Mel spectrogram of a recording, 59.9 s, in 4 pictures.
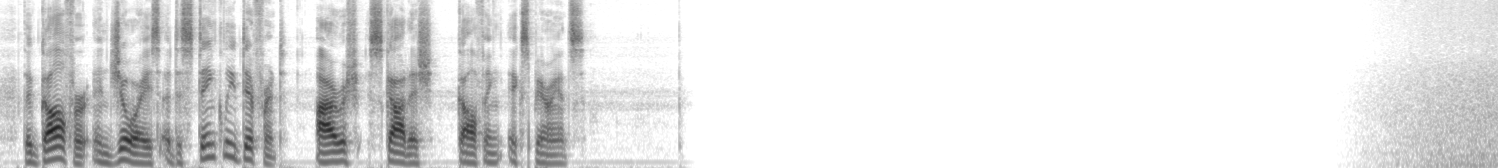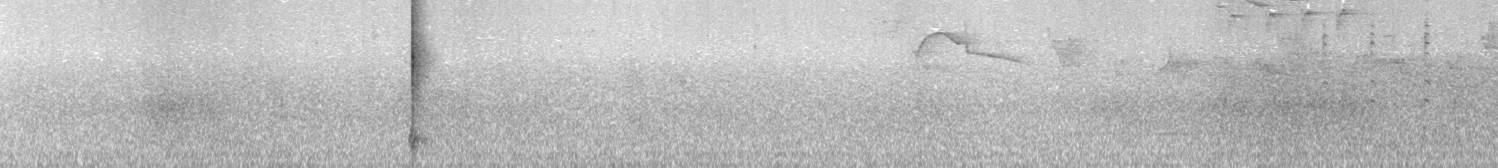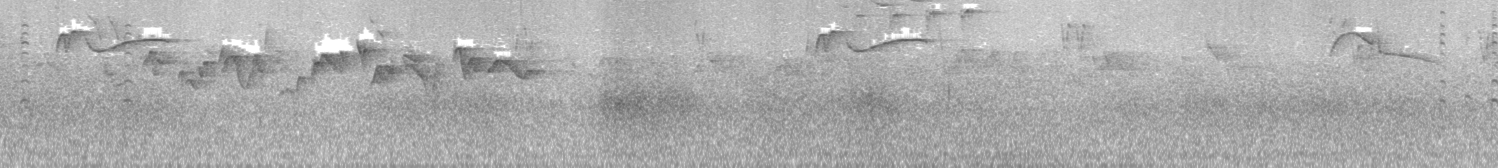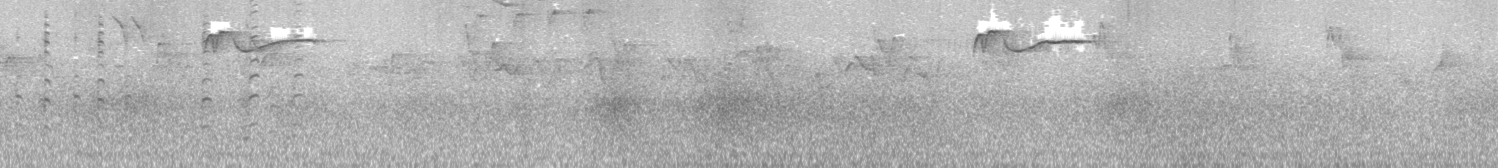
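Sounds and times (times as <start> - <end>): steady outdoor hiss: 0.0 - 6.4, 13.6 - 59.9
birds calling: 26.6 - 35.6, 37.0 - 41.4, 43.3 - 51.4.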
